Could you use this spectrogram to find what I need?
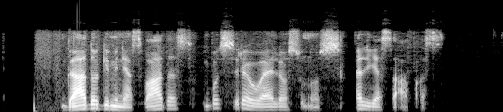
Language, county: Lithuanian, Kaunas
